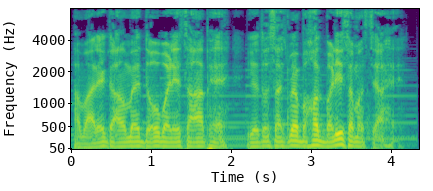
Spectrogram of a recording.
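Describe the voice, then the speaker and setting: A man playing a concerned, sensible village headman who gives measured instructions in a cartoon story. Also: low-pitched, fairly even intonation, a little mellow, soft background music, natural voice. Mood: grave. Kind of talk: animated Hindi cartoon story.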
